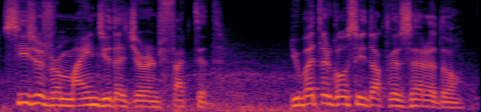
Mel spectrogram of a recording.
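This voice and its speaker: Actor as brash young survivor, higher-pitched man. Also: lively intonation, fairly quick, slight background noise, close to an everyday voice. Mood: casual, advising. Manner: foul-mouthed, informal. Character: brash young male survivor, parkour trainer. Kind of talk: video game voice acting.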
